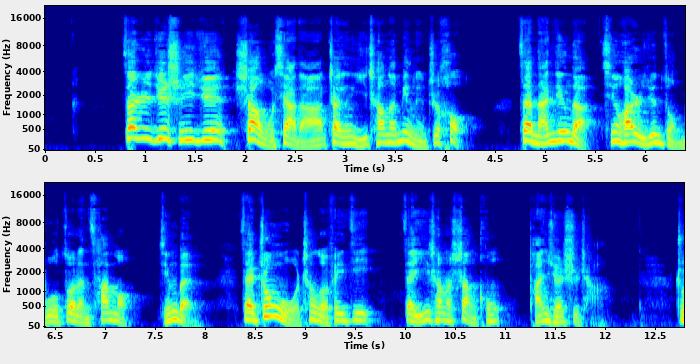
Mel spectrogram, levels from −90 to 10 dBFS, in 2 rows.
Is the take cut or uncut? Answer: uncut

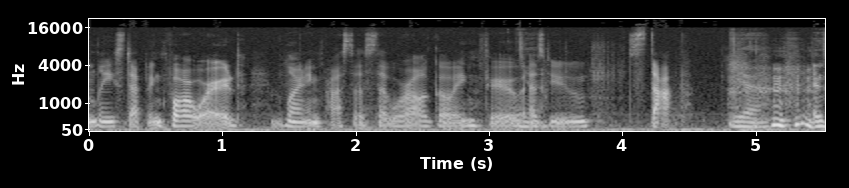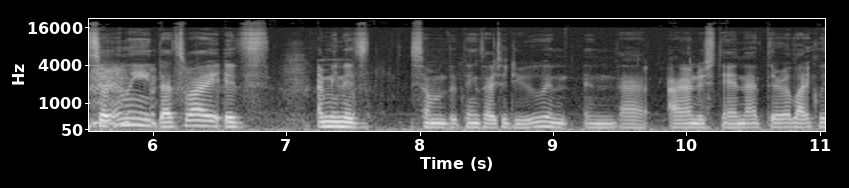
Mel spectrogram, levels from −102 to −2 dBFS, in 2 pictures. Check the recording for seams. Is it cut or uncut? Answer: cut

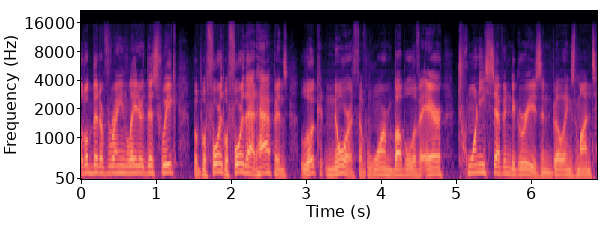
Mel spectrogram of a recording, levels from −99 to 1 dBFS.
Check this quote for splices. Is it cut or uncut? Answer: cut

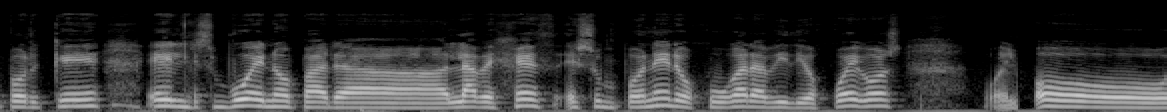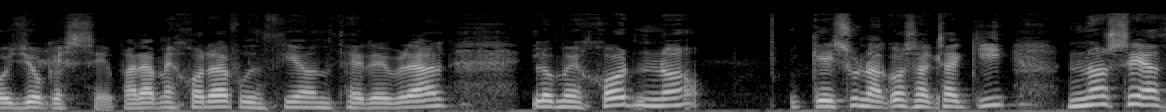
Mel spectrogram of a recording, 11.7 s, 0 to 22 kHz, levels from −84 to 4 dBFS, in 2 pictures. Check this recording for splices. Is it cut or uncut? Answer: cut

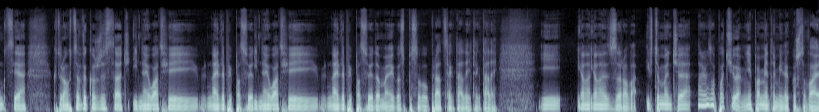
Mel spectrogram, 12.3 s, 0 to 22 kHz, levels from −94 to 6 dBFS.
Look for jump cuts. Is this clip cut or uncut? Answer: cut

